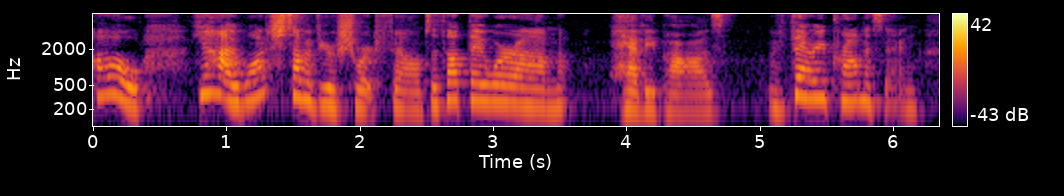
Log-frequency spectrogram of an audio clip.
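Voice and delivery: snarky, uppity, snooty put-on British accent. Retelling a character's backhanded compliment: imitating a snarky uppity british man. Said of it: "very snarky, very, like, uppity British man".

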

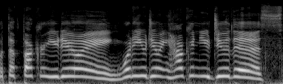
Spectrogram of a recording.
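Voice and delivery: play-acted yelling, very high-pitched. After a goal, retelling what the woman nearby yelled: imitating a woman yelling. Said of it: "this woman next to me is yelling".

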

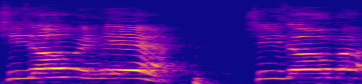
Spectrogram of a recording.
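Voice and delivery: very high-pitched scream. Voicing an enemy grappling a player and calling others over: screaming. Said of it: "And then he starts screaming".

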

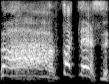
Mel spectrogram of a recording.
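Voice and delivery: very high, raw, rough angry scream. Acting out a man screaming while typing replies on his phone; imitating him screaming. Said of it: "is just him screaming while typing".

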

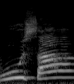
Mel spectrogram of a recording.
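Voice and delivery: very high, calming, breathed-out woosah.

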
